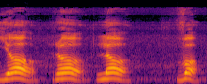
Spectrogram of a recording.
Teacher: हम जब इन्हें बोलते हैं तो हमारी जो जीवा है, हमारी जो जीभ है, वो हमारे मुख के किसी भी भाग को स्पर्श नहीं करती। ये होते हैं अंतःस्थ व्यंजन।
